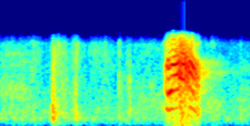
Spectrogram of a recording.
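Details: Pet domestic cat indoors, playing and trying to catch a rope, gives one short, loud, harmonic meow lasting about a third of a second, preceded by faint soft clicks and rustles in a quiet room.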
